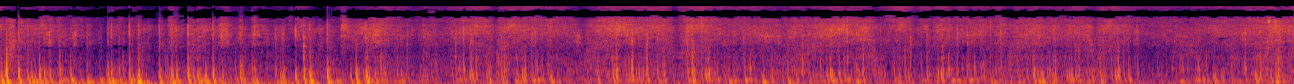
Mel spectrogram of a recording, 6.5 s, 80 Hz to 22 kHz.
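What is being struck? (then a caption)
Wood plank floor. Short fingernails of both hands rapidly scratch and tap on a large solid wood plank floor. A dense stream of quick, dry taps with very short decay mixes with a steady scratching rustle. Low, hollow thuds sit near 160 Hz, and the tapping is busiest in the first two seconds.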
